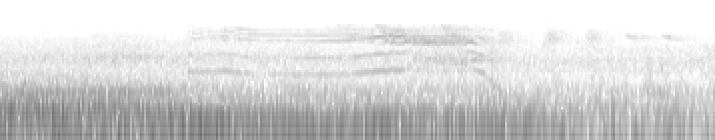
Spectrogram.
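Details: A meow from one of Taeng-On's four kittens, Leopard, Samlee, Durian and Daoruang: a clear, drawn-out cry that wavers and then drops at the end, followed by soft clicks, over a constant low hum.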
